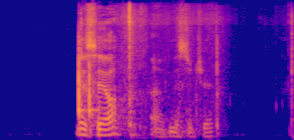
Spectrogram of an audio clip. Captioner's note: whispers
